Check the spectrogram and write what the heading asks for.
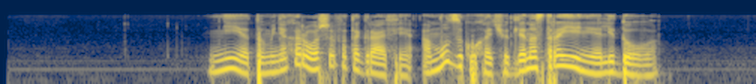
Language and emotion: Russian, positive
